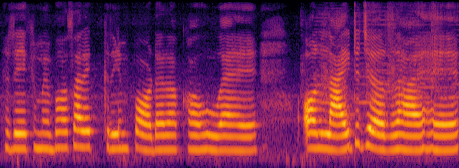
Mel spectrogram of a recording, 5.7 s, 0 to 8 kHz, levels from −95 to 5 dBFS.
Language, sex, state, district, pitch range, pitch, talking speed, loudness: Hindi, female, Jharkhand, Garhwa, 220-245 Hz, 230 Hz, 145 wpm, -16 LUFS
